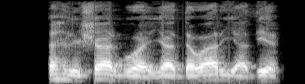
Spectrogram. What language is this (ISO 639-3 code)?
ckb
